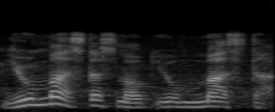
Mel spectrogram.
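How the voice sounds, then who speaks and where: Putting on a character voice with an Italian accent, a man speaks at a medium pitch with ordinary pitch variation against clear background noise. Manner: insistent, emphatic.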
